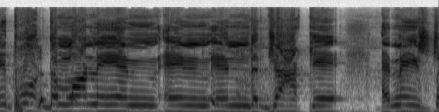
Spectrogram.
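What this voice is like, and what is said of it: Usual voice. Nothing is said of it.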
